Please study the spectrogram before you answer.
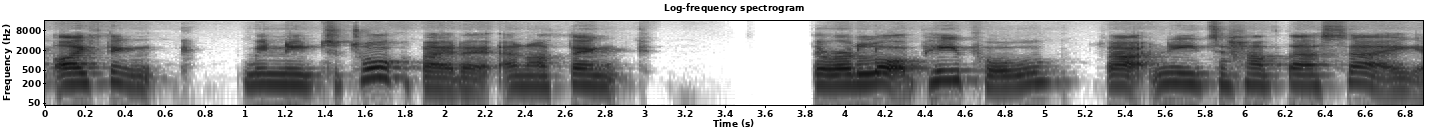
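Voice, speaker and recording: A woman hosting a casual live stream, reacting to a clip and talking to her chat. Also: on the low side. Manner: chatty, reacting to a clip and reading chat aloud.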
